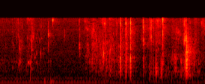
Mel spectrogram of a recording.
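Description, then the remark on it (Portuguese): Someone takes a drink of water, with soft wet gulps and small mouth clicks and no talking. “Deixa eu aproveitar, Rodolfo, beber uma aguinha”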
